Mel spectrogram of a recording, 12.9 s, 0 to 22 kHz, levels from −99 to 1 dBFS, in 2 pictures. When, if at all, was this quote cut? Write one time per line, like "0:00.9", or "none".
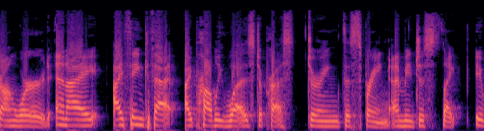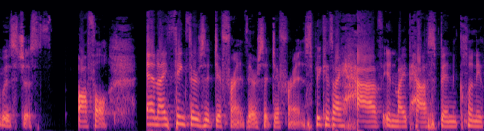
0:08.3
0:09.7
